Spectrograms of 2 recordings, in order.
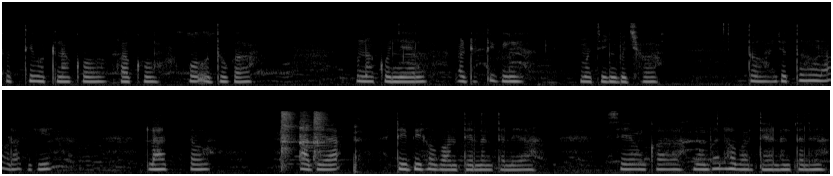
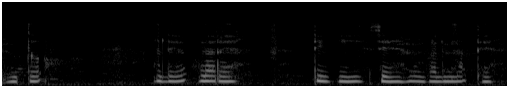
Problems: constant background noise, background conversations at intervals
